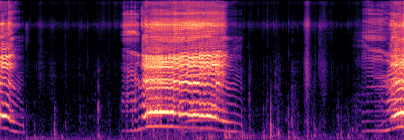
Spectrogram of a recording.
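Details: Farm goat during an assisted kidding, calling out: one bleat fading at the start, then a drawn-out, quivering bleat of about two seconds, and a rising bleat beginning at the end, with quiet stretches between.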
